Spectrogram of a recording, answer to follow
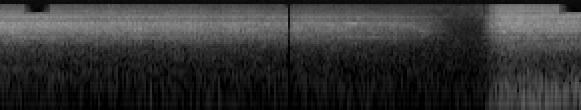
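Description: A woman breathing softly through one nostril, the other pressed shut with a finger, in alternate nostril breathing. One long airy out-breath is followed after a short pause by a second breath near the end.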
